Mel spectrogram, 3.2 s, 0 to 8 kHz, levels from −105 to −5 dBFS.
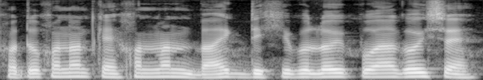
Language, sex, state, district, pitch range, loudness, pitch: Assamese, male, Assam, Sonitpur, 125-135 Hz, -15 LUFS, 130 Hz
